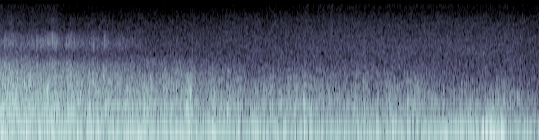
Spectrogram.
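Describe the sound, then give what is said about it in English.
A low, continuous rumble of faint distant thunder from the east rolls on for several seconds in the dark with no rain, deep and muffled, with a faint hiss in the higher range early on and no voices. “I can hear faint thunder from far away. No rain at all, but it's rumbling from the east.”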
